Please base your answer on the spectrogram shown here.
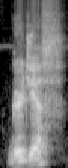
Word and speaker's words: Gurdjieff: The one book I couldn't pronounce. Gurdjieff? Pardon me? Gurdjieff?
